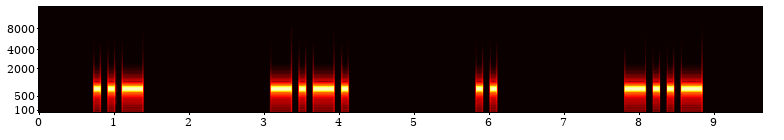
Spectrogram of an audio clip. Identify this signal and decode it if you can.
Morse code, heard as a keyed tone, about 13 wpm, spaced as for 4 wpm, 800 Hz. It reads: UCIX
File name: formation / cw / Text42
